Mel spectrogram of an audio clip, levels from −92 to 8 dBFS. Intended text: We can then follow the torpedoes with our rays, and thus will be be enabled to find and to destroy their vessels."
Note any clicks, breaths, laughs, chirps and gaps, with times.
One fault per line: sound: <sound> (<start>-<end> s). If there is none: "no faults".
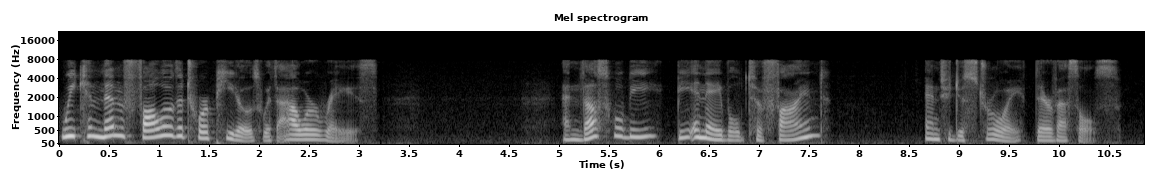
no faults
